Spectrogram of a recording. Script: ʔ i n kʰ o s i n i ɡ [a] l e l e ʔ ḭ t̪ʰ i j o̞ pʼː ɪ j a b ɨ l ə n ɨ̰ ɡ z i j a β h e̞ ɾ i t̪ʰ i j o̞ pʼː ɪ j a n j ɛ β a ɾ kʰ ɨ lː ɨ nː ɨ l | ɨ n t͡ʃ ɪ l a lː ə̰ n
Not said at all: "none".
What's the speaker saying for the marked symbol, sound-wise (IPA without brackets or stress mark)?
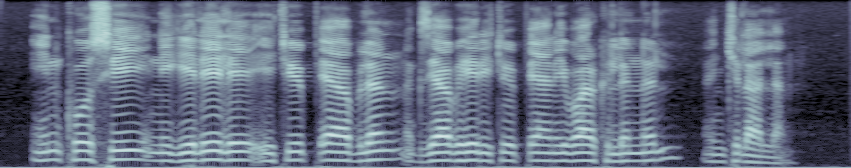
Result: e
